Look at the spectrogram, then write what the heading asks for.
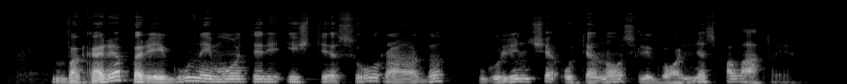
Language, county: Lithuanian, Vilnius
